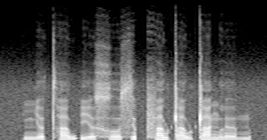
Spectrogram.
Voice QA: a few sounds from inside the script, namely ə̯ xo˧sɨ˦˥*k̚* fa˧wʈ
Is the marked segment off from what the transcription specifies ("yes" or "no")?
yes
